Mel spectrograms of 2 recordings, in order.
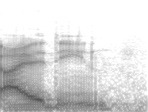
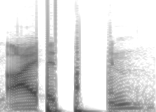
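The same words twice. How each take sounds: First: The final syllable ends in an 'een' sound. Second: The final syllable does not end in 'een'. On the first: "the end we're saying ene" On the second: "A lot of people say iodine. That doesn't fit with the way that we pronounce the other ones"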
